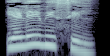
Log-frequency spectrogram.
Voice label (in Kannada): "ಎಳವಿಸಿಲ್", Kannada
